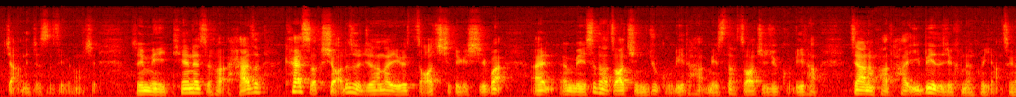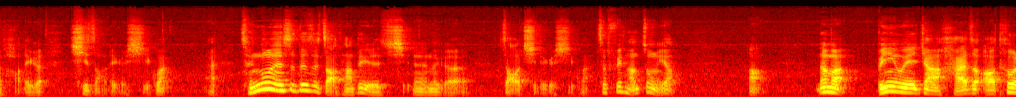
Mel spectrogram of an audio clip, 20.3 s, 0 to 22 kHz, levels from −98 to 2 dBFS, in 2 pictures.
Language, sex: Chinese, male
